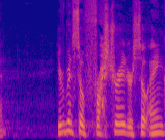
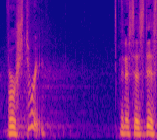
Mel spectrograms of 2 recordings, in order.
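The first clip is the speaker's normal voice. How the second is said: ordinary delivery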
